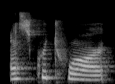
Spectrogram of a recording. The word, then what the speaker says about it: escritoire: Escritoire is French from Middle Latin.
